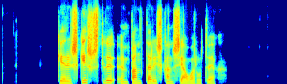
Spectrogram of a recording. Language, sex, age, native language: Icelandic, female, 50-59, Icelandic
